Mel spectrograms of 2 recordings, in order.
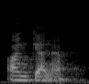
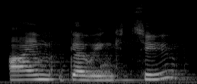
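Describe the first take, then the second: First: The to is dropped into gonna. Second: Every syllable is pronounced in full.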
